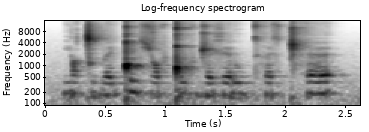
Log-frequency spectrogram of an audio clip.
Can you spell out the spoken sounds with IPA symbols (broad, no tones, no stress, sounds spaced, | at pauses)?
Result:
j ɒ ǀ i b ɛ lʲ ǃ i lʲ ɕ ɔ f ǃ u f ɖ͡ʐ ɛ xʲ a ɾ u b tʰ ɛ s ǁʰ ɛ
